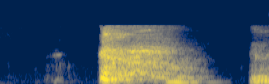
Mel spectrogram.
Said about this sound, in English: I apologize for the coughing there.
